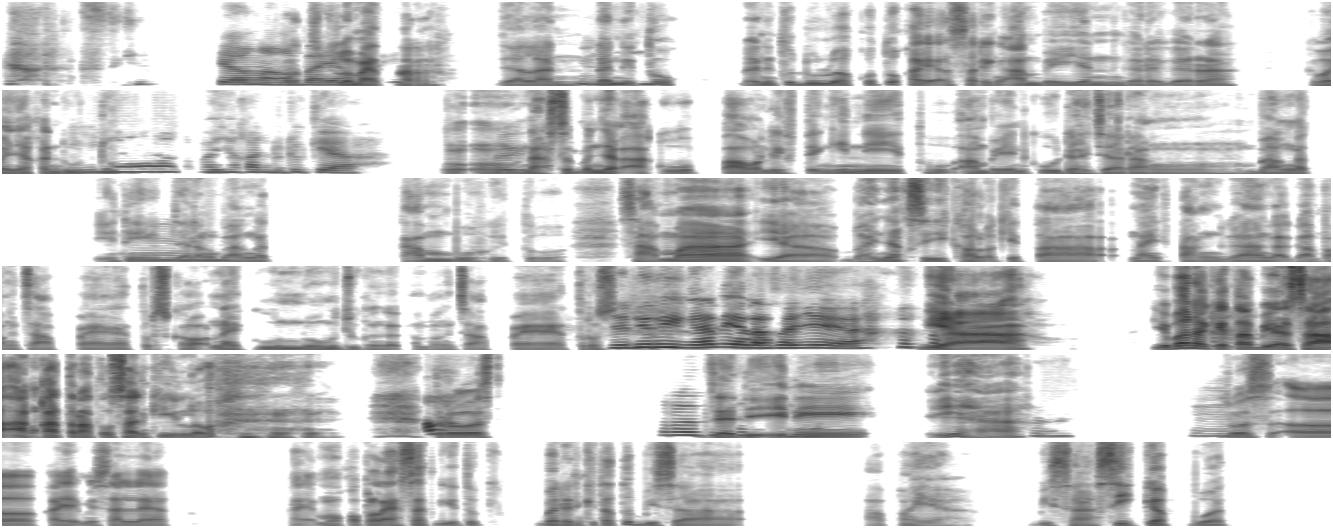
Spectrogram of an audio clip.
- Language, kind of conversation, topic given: Indonesian, podcast, Kapan hobi pernah membuatmu keasyikan sampai lupa waktu?
- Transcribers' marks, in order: laughing while speaking: "dua ratus kilo"; unintelligible speech; in English: "powerlifting"; tapping; laugh; laugh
